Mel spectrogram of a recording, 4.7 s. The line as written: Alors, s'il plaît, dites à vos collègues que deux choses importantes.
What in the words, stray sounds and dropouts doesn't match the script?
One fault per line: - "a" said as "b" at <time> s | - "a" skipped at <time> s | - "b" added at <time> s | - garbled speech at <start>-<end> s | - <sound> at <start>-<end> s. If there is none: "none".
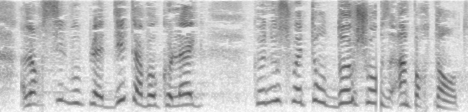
- "vous" added at 0.7 s
- "nous souhaitons" added at 2.6 s
- dropout at 3.8-3.8 s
